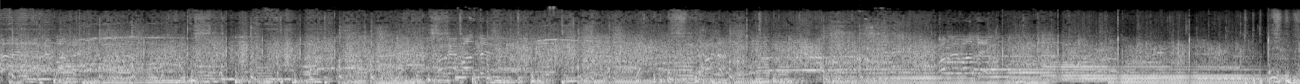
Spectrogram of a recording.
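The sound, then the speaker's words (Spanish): A studio audience at a television program breaks into loud, sustained applause and cheering that fills the whole stretch, with steady tonal music joining underneath in the second half. “Un aplauso para Jorge Ponte.”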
